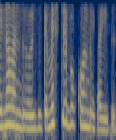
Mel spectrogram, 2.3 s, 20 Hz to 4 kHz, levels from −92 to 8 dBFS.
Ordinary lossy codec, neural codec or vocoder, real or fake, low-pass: none; vocoder, 22.05 kHz, 80 mel bands, WaveNeXt; fake; 3.6 kHz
